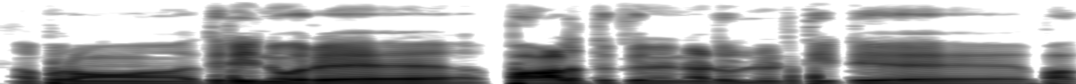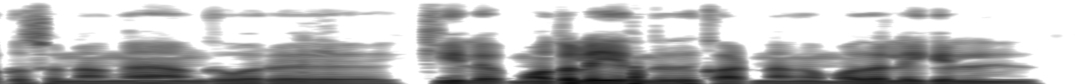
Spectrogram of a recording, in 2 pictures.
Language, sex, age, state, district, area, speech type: Tamil, male, 18-30, Tamil Nadu, Coimbatore, urban, spontaneous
